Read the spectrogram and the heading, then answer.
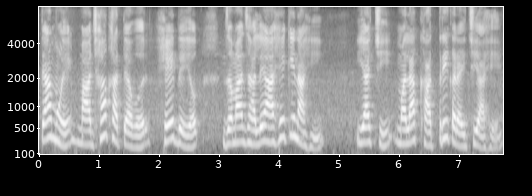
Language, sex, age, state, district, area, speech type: Marathi, female, 45-60, Maharashtra, Thane, rural, spontaneous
